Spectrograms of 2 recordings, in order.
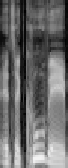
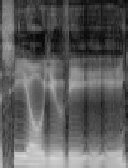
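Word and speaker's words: Cuvée: Yeah, it's a Cuvee beer. So Cuvee, not the Couvee.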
